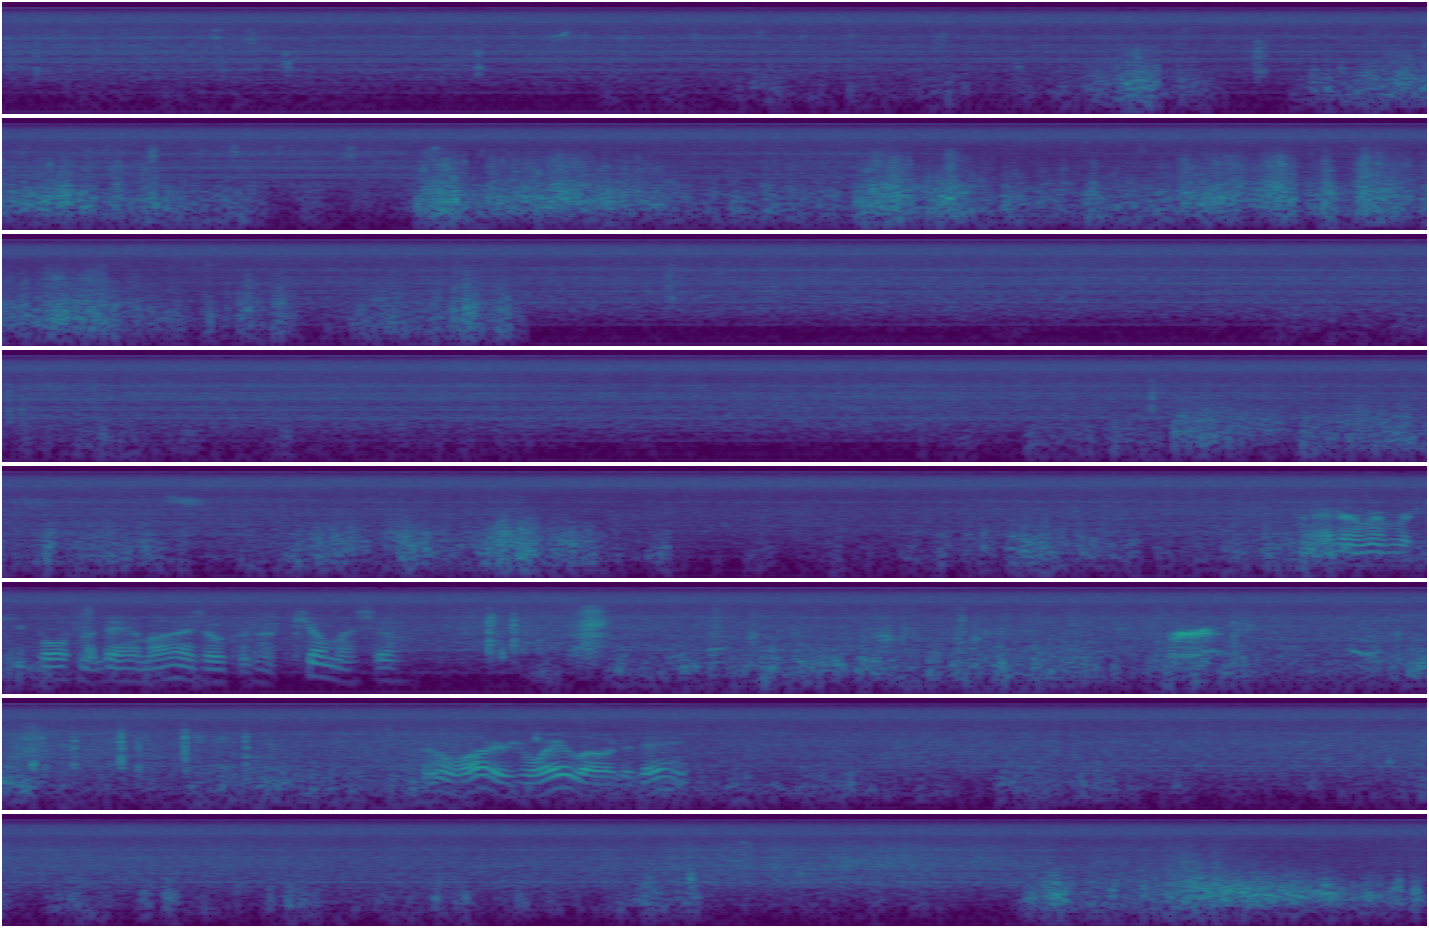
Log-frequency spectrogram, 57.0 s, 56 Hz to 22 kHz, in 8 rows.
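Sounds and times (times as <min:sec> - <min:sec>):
wind buffeting microphone: 0:02.7 - 0:17.0, 0:20.4 - 0:57.0.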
